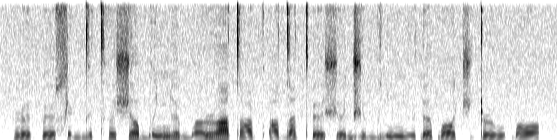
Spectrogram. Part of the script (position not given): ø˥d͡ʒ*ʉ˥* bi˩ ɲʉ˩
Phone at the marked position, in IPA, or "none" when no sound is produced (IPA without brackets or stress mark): ʉ˥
